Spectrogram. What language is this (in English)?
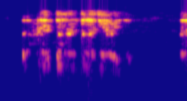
Chinese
